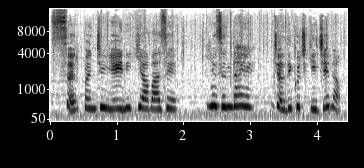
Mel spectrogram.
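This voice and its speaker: A woman voicing a worried village wife, urgent and imploring, in an animated story. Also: high-pitched, moderate pace, a little hiss or hum, voice pushed up, natural voice. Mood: pleading. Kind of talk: Hindi animated story acting.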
